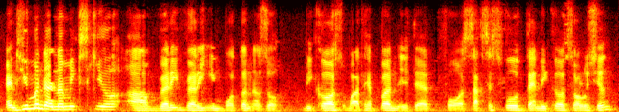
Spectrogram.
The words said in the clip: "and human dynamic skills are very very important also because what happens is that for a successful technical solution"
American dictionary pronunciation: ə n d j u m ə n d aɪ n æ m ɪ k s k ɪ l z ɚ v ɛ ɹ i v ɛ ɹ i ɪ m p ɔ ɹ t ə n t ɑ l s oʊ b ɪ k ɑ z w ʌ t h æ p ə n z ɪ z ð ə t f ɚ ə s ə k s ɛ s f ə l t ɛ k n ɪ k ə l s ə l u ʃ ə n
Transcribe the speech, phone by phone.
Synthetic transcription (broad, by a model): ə n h j u m ə n d aɪ n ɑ m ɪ k s k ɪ l ɑ v ɛ ɹ i v ɛ ɹ i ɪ m p ɔ t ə n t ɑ s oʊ b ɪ k ɑ s w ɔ t h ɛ p ə n ɪ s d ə t f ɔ ə s ə k s ɛ s f ə l t ɛ k n ɪ k ə l s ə l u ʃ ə n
